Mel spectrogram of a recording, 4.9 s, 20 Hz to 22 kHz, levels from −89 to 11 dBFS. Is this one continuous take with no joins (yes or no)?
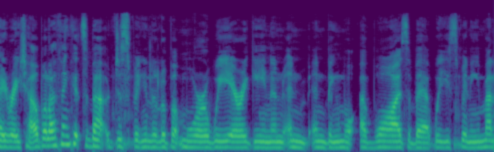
yes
